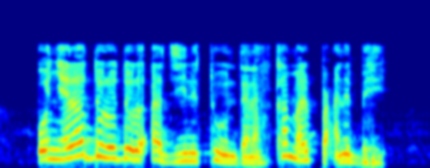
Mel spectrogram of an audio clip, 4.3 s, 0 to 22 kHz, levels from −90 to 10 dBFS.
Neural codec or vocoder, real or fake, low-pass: codec, 16 kHz, 16 kbps, FreqCodec, larger model; fake; 7.2 kHz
